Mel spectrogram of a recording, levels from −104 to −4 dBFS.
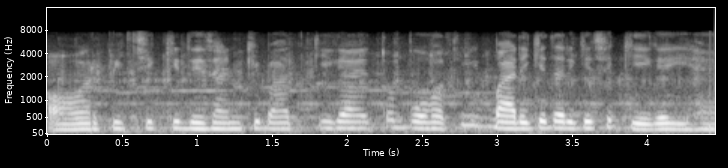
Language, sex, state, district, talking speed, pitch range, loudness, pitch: Hindi, female, Uttar Pradesh, Etah, 230 wpm, 170-190 Hz, -15 LUFS, 180 Hz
